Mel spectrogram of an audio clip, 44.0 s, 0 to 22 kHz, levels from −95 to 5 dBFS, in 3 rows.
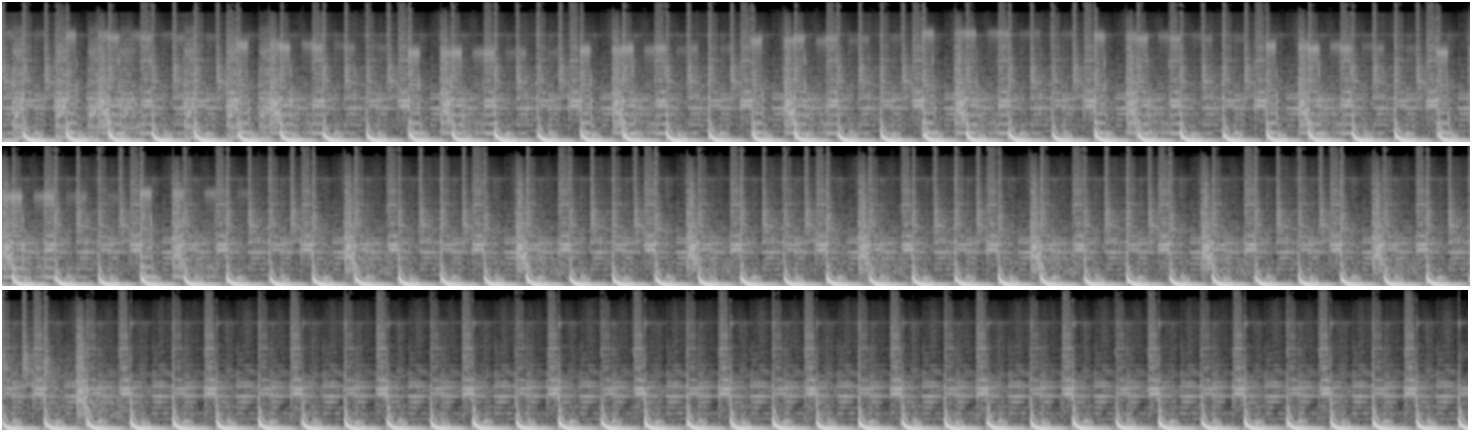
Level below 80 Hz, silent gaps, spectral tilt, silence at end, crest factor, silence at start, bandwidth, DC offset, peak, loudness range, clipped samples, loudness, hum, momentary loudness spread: -18 dBFS; none; -5.5 dB/octave; 0 s; 12 dB; 0 s; over 20 kHz; under 0.1%; -4 dBFS; 0 LU; under 0.1%; -18 LUFS; none; 1 LU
